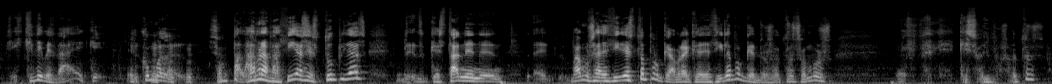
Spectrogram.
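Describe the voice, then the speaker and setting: A man from Spain ranting furiously about politics, swearing and shouting insults. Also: on the high side, vocal fry, husky. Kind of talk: profane political rant.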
